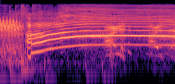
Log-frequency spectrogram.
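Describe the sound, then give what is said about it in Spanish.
A person imitates a DJ's siren with their voice, sliding up into a loud, sustained wail that holds steady for about three seconds, after a brief burst of noisy chatter. “¿Cómo hace la sirena?”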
